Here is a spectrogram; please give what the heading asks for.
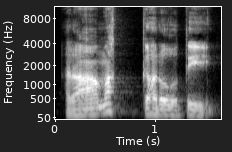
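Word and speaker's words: रामः करोति: वहां राम का जो उच्चार जो विसर्ग है उसका उच्चारण ख जैसा हो जाएगा। राम करोति राम करोति उसी प्रकार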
